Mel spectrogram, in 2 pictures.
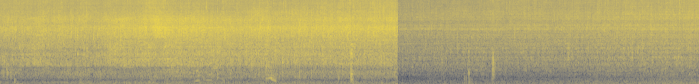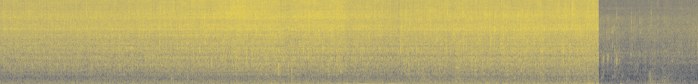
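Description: Whole fish sizzling in hot oil in a pan while a wooden spatula moves them. About eight seconds in, the sizzle cuts off suddenly, giving way to a quieter, steadier hiss with a few small clicks.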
